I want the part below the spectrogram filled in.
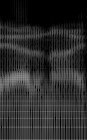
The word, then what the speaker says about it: Adonai: But yeah, Adonai Mitchell is another guy that, and depending on how you say it, you say Adonai because you could also say Adonai if he's going straight for the reference to the Bible.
